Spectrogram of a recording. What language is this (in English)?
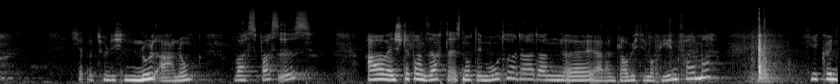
German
